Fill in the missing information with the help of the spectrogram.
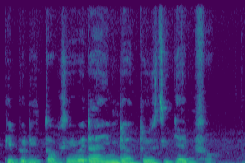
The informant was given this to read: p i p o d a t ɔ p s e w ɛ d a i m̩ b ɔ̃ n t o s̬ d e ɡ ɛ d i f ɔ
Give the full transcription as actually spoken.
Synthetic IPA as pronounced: p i p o d e t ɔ k s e w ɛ d a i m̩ d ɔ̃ n t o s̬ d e ɡ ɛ b i f ɔ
